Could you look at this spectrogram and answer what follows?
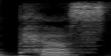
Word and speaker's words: passed: And when we change it to past tense, how many syllables? Listen to me. Past. Past. 1 syllable. Past. Past. Not passed. Past. So here, the ed sounds like t.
